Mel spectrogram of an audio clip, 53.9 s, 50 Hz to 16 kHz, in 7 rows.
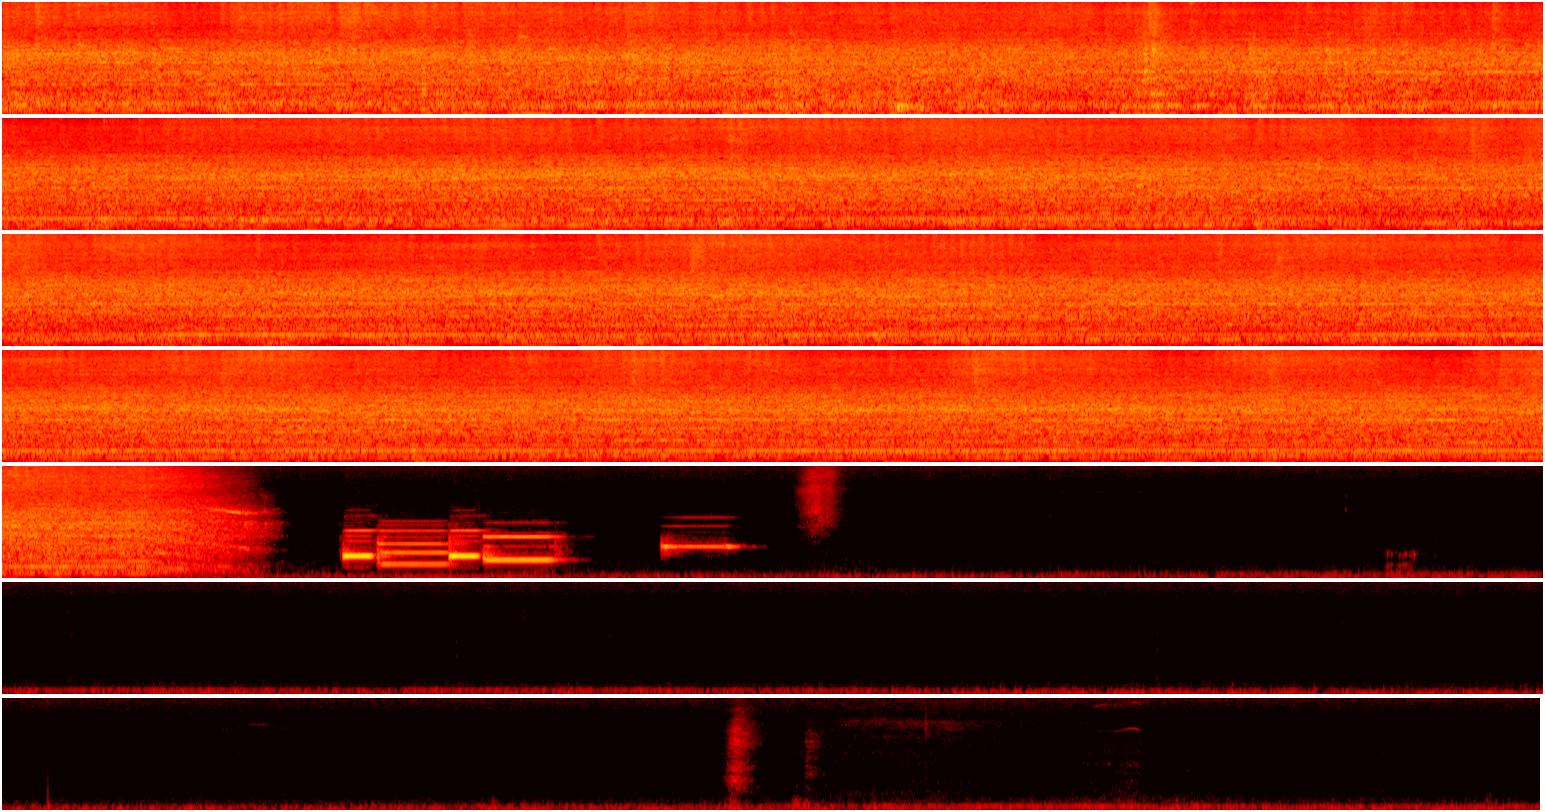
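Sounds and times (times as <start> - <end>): robot vacuum running: 0.0 - 32.2
electronic beep tones: 32.5 - 34.5.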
